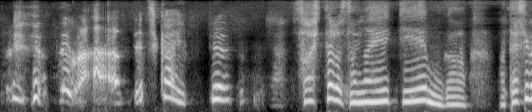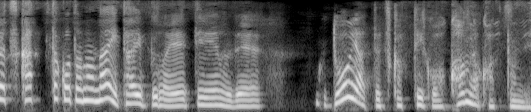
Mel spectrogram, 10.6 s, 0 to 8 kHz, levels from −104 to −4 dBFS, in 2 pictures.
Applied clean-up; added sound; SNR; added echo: neural mask model Resemble Enhance denoiser.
